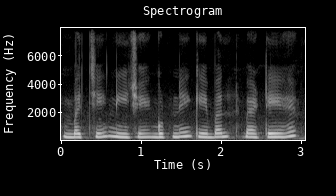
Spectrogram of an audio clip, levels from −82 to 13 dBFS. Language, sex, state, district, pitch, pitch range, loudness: Hindi, female, Uttar Pradesh, Shamli, 255 Hz, 245-275 Hz, -14 LUFS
